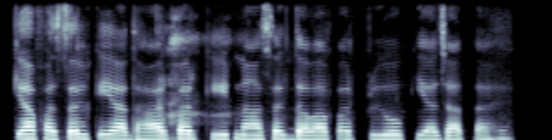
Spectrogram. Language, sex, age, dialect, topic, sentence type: Hindi, female, 25-30, Awadhi Bundeli, agriculture, question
